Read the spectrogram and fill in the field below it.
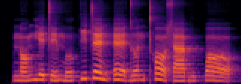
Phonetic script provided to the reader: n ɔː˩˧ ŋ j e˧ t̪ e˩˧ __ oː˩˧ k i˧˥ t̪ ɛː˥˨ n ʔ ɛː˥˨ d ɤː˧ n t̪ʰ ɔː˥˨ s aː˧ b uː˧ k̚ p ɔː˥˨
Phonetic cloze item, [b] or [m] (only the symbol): m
